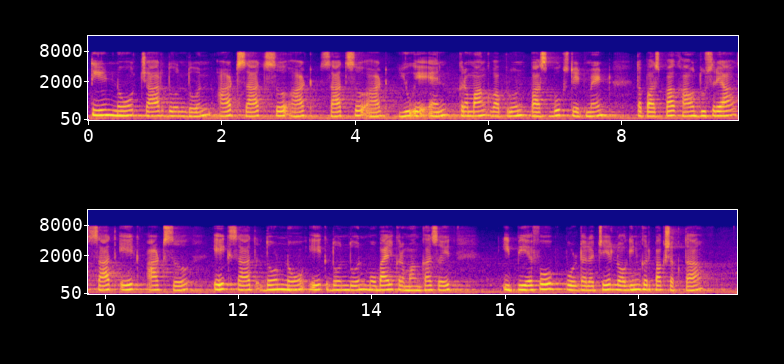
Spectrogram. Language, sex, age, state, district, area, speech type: Goan Konkani, female, 18-30, Goa, Bardez, urban, read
